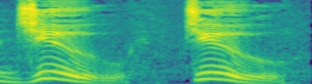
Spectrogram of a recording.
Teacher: if we go Jew, Jew, we're giving more stress to the word you. Both are appropriate, it just depends on the context.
